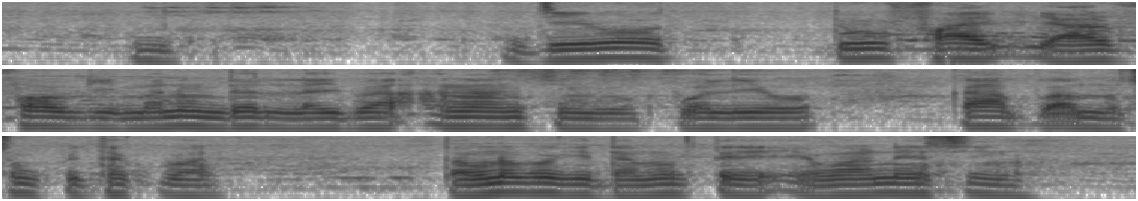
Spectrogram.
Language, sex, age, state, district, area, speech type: Manipuri, male, 45-60, Manipur, Tengnoupal, rural, spontaneous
